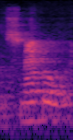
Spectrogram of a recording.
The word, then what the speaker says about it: SMCAKL: to stall it um smackle is the the U strangely pronounced hashtag and as you'll see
